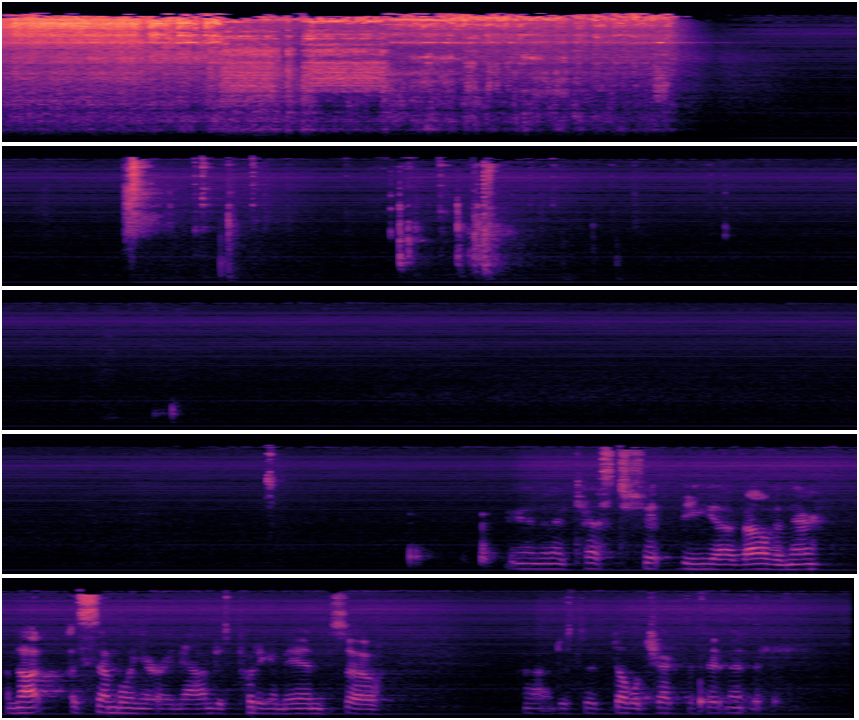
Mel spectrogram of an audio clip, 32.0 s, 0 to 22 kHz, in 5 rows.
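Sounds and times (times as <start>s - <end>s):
compressed air blow gun hissing: 0.0s - 5.2s.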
